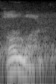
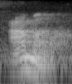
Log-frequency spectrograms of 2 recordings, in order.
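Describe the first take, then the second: First: It starts with a plain vowel sound. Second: It starts with a throaty ain sound. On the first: The speaker calls it wrong. "people say Omar" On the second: The speaker calls it right. "it's Ama, that's Ain"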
